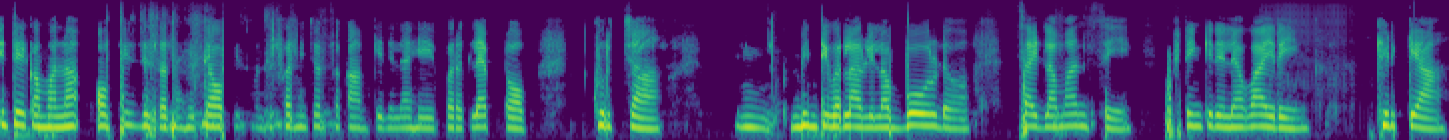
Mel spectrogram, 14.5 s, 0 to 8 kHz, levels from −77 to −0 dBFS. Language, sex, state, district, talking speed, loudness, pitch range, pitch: Marathi, female, Karnataka, Belgaum, 100 wpm, -16 LUFS, 185-210 Hz, 195 Hz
